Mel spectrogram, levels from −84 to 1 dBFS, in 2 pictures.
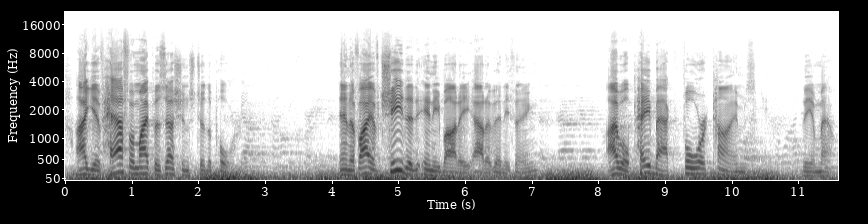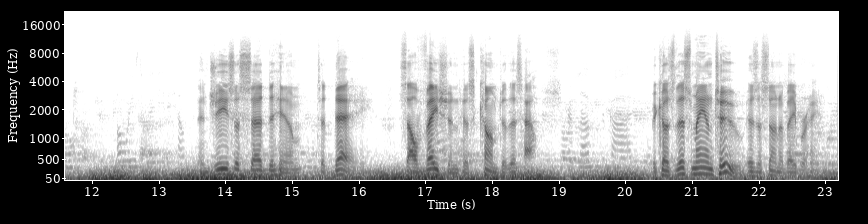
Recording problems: background chatter; faint; throughout; 2 voices, 25 dB below the speech
low rumble; faint; throughout; 20 dB below the speech

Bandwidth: 14.5 kHz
